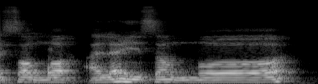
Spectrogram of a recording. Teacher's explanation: oleh kerana sin baris di atas, maka kita baca dengan tebal lam ini. Bunyinya sallah alaihi sallah.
